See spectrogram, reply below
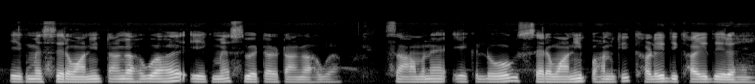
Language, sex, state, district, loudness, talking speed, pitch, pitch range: Hindi, male, Jharkhand, Deoghar, -17 LUFS, 175 wpm, 125 Hz, 120-130 Hz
